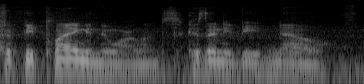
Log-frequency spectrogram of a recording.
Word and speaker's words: Orleans: I don't even know how to pronounce his first name. Darkwa? That would be Orleans Darkwa.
